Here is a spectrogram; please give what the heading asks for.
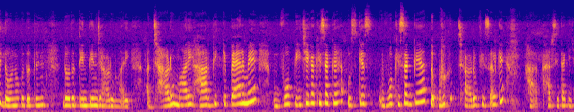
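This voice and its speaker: Chatty mother telling a home story. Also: fairly high pitch. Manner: chatty, recounting a household scuffle with a laugh. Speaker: mother and vlogger. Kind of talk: casual storytelling to camera. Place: home, indoors.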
